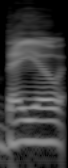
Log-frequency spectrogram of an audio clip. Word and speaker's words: Bello: So it's going to look like Bello, but it's actually pronounced Baio, and he is having just a ridiculous season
